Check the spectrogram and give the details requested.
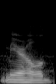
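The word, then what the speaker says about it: Myrholt: Meerhold. Meerhold.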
